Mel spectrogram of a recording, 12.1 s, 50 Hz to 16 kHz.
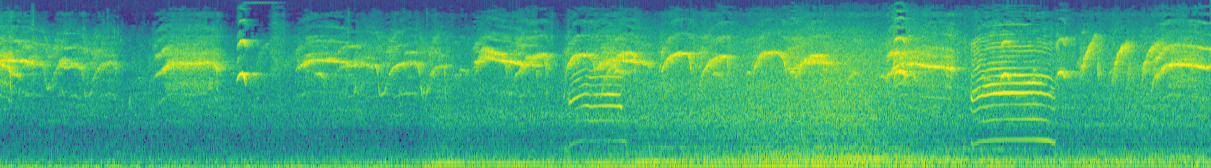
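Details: Stray cat coming to be petted after sprinting toward a familiar person, GoPro HERO8 recording; two separate drawn-out meows, the second stronger, under dense twittering birds and a low engine-like hum in the middle.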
